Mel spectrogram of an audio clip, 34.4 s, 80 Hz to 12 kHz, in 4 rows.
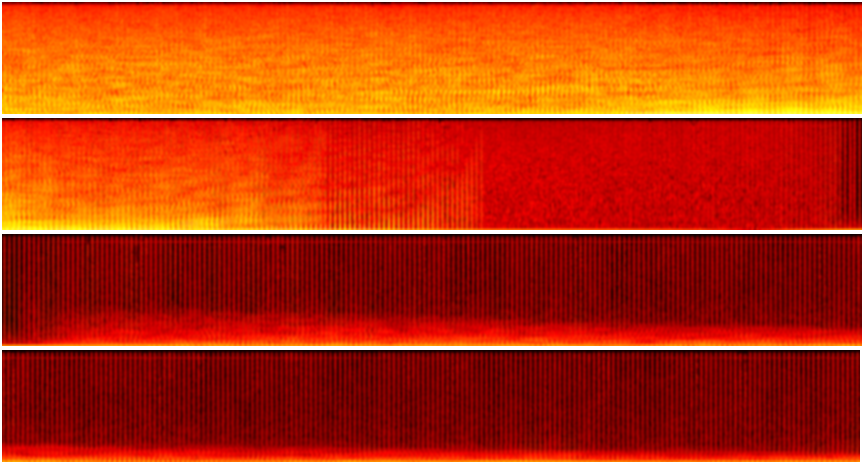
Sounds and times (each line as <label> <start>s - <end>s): machine drones 0.0s - 17.2s
static feedback 0.0s - 34.3s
